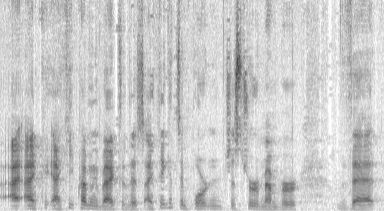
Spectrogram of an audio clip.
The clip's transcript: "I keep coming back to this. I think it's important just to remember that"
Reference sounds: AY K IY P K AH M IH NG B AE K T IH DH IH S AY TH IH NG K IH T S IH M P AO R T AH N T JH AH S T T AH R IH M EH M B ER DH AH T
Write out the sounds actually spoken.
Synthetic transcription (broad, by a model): AY K IY P K AH M IH NG B AE K T IH DH IH S AY TH IH NG K IH T S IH M P AO R T N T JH AH S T T AH R IH M EH M B ER DH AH T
